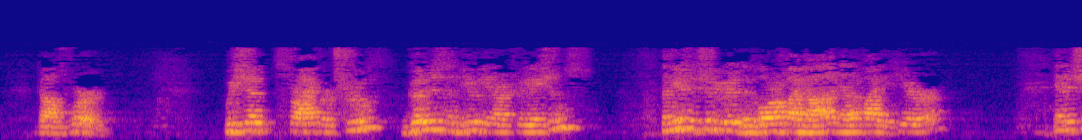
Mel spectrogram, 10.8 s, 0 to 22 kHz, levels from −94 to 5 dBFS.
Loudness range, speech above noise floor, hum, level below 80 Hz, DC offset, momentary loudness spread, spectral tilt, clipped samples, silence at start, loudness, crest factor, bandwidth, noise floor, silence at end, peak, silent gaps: 5 LU; 48 dB; none; -62 dBFS; under 0.1%; 12 LU; -8 dB/octave; under 0.1%; 0.4 s; -19 LUFS; 16 dB; 6.6 kHz; -67 dBFS; 0 s; -4 dBFS; none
